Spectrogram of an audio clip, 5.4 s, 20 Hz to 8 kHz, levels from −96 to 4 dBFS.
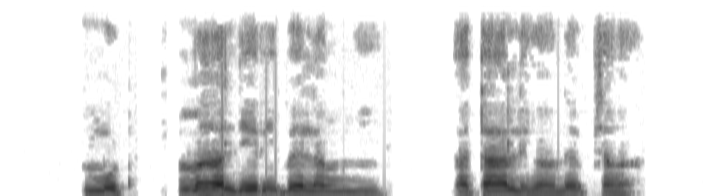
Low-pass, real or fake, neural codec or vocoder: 7.2 kHz; real; none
